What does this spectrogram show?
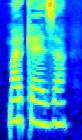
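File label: "marchesa" Sardinian, female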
